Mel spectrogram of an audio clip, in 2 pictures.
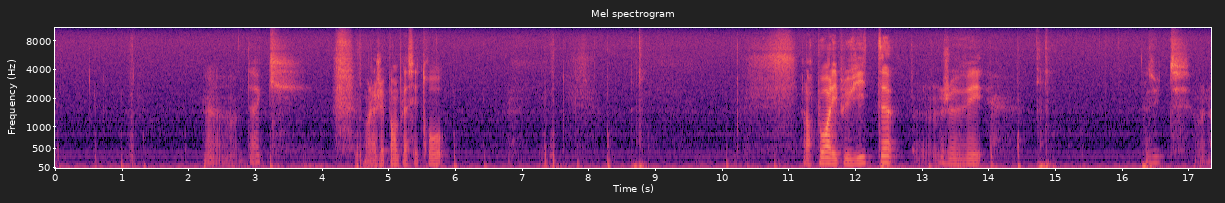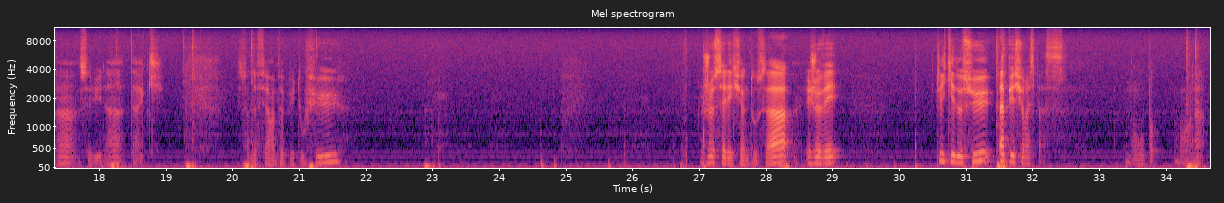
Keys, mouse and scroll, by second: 0.7 click, 2.3 click, 5.2 click, 6.6 click, 8.0 click, 8.8 space, 10.2 click, 10.9 click, 12.5 KP_Subtract, 14.2 click, 14.8 space, 16.4 space, 17.6 click, 18.3 space, 19.4 space, 20.3 space, 21.3 space, 23.0 space, 25.0 click, 25.8-27.2 drag, 28.2 click, 30.4-34.6 drag, 31.6 space, 34.4 space.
